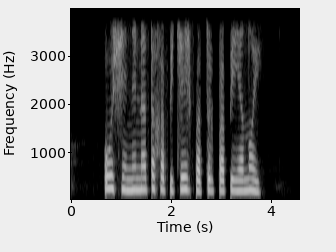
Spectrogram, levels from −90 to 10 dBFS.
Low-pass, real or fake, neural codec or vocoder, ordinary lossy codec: 3.6 kHz; real; none; AAC, 32 kbps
